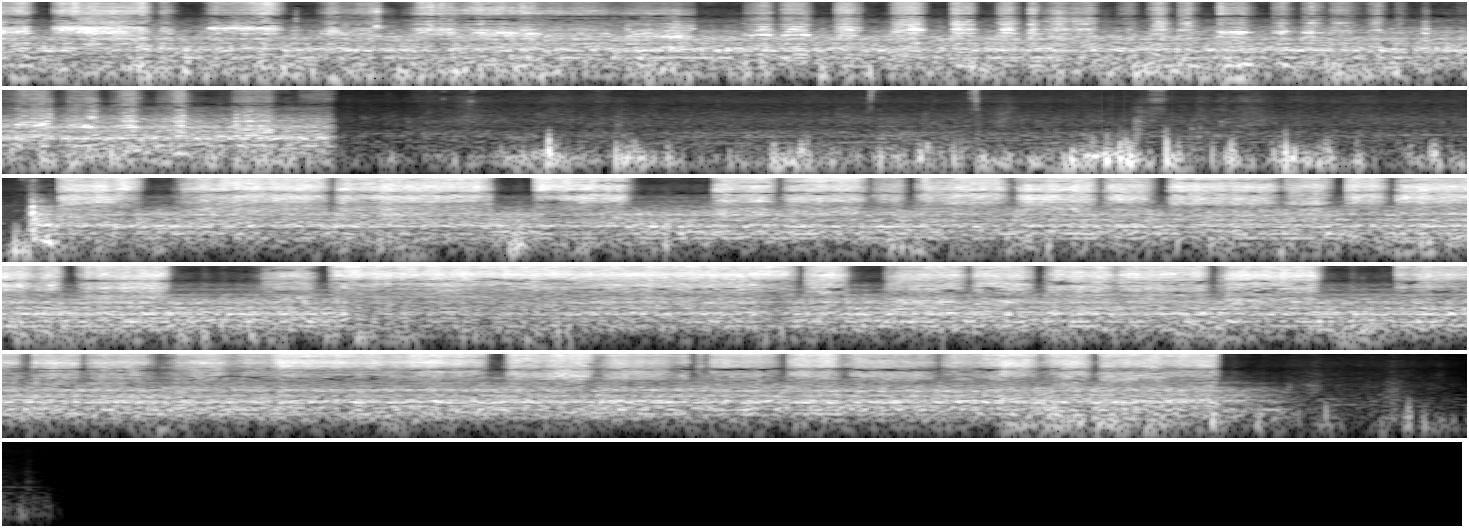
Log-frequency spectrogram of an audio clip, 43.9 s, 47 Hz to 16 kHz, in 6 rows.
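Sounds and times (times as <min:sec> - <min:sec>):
sandpaper hissing on spinning wood: 0:00.0 - 0:09.0, 0:14.8 - 0:35.5
wood lathe humming: 0:00.0 - 0:09.0, 0:14.8 - 0:35.6.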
